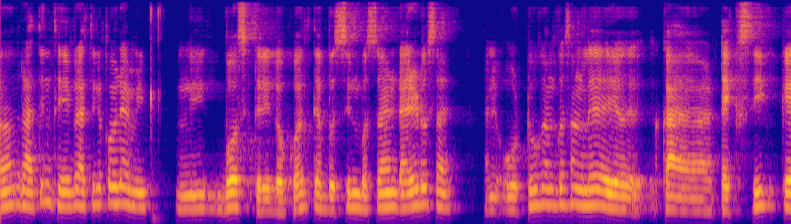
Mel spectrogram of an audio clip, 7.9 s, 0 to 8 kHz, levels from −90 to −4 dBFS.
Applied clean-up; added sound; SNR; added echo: neural mask model DeepFilterNet 3.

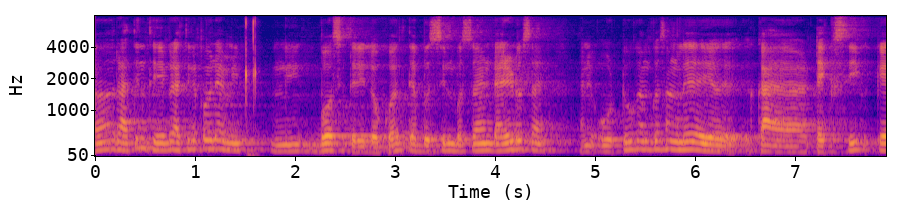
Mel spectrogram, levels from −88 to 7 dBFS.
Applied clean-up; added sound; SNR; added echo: none; Finger snapping; 11 dB; reverberation time 0.8 s.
